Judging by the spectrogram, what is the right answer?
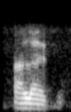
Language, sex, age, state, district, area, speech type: Telugu, male, 45-60, Andhra Pradesh, Bapatla, rural, conversation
